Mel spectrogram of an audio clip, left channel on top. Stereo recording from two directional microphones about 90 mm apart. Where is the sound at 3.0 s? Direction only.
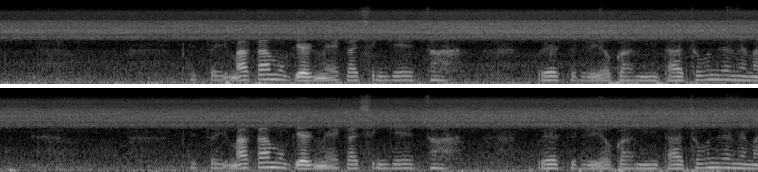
20° right (ahead or behind).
